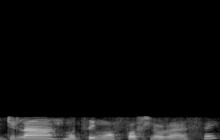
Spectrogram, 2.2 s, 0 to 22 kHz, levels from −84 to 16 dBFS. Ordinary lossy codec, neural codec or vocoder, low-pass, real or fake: none; none; 3.6 kHz; real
